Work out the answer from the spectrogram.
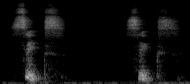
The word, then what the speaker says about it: six: The X here should be pronounced as though the letter K were attached to the letter S, right? Thus producing the sound X, X. That's it, literally. 6, 6.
